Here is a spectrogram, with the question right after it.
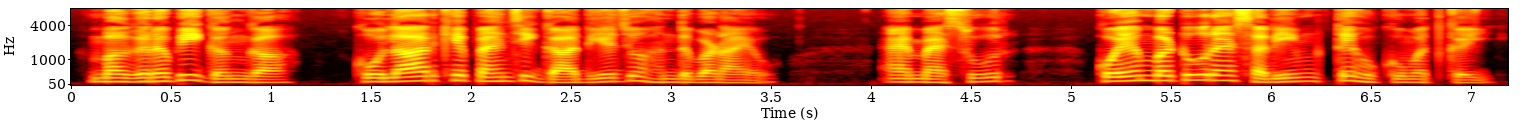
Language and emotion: Sindhi, neutral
